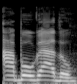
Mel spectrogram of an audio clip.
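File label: "lawyer", Spanish, female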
